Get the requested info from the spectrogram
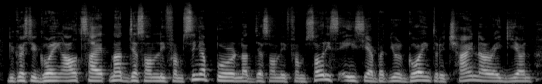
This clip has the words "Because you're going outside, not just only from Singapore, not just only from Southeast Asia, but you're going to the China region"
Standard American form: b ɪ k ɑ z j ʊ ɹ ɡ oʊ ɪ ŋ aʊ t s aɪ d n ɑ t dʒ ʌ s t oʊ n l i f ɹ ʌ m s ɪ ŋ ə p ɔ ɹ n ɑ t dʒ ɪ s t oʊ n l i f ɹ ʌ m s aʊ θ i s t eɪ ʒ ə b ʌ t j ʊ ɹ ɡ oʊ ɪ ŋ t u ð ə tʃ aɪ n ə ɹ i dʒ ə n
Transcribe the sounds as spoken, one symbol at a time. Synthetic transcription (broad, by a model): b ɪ k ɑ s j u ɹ ɡ oʊ ɪ ŋ aʊ t s aɪ d n ɑ t dʒ ʌ s t oʊ n l i f ɹ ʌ m s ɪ ŋ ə p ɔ ɹ n ɑ t dʒ ɪ s t oʊ n l i f ɹ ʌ m s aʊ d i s eɪ s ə b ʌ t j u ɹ ɡ oʊ ɪ ŋ t u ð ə tʃ aɪ n ə ɹ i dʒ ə n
